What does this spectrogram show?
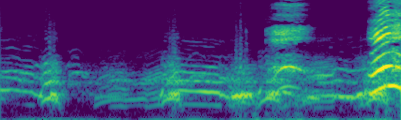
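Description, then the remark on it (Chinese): Several dogs in a small wooded grove whine and whimper in overlapping high-pitched cries, rising into a louder, sharper yelp near the end. No one speaks. “啊，这么多狗狗”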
